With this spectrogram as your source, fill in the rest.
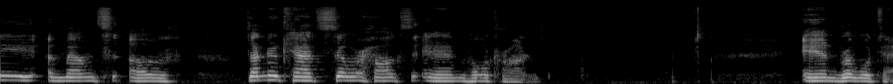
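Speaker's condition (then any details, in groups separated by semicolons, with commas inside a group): Mobius syndrome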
